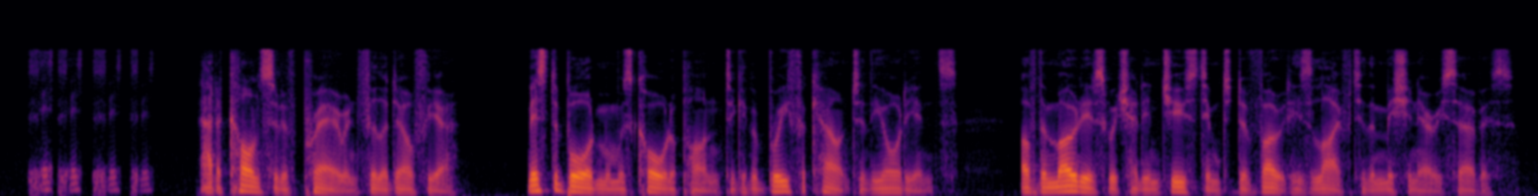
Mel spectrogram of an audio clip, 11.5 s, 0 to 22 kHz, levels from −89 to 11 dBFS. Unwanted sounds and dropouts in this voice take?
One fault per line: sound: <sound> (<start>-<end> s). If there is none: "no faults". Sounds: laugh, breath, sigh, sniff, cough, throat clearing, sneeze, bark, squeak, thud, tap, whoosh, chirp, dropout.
sound: laugh (0.2-1.2 s)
